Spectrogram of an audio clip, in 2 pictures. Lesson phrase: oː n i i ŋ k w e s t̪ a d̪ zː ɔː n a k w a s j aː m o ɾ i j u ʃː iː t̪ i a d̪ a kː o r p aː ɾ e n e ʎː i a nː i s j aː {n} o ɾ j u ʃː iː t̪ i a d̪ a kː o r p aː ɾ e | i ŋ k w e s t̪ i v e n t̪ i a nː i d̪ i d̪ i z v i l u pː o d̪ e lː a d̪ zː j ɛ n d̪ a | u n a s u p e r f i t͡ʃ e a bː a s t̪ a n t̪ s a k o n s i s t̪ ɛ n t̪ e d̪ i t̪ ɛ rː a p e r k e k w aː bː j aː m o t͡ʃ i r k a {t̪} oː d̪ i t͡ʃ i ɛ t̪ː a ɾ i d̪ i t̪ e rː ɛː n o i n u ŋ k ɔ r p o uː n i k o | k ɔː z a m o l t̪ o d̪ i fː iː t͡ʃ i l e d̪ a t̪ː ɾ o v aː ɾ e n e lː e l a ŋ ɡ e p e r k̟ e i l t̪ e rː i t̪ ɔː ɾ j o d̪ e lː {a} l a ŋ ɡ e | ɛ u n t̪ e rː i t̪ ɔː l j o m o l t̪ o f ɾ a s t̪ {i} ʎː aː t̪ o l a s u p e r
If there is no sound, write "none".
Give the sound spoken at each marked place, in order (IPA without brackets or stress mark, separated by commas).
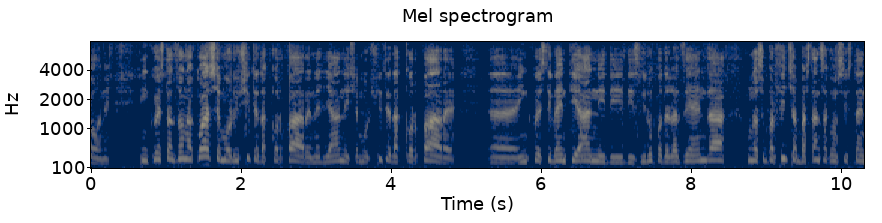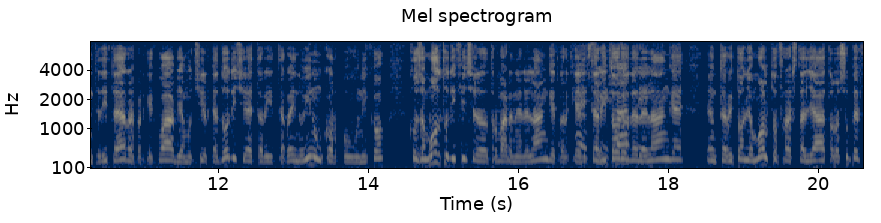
m, d̪, e, a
